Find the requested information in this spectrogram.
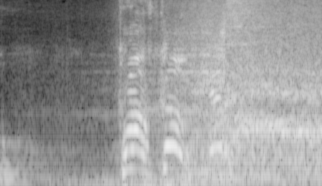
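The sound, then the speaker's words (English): Tires skid and squeal sharply as a BMW chased by a police car speeds through a crossroads and a pileup follows. A wavering screech gives way to a loud, sustained roar of noise. “The BMW flies through the crossroads directly in front of Belle. A police car in hot pursuit. A pileup ensues.”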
